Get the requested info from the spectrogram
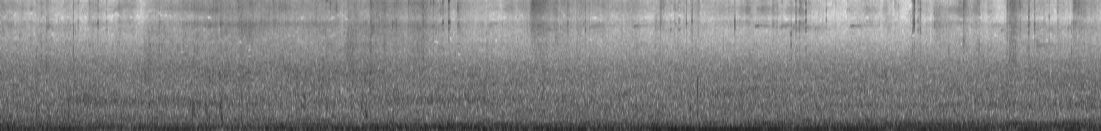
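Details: Steady low rumbling wind or water noise fills the whole stretch, with no animal voice standing out.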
